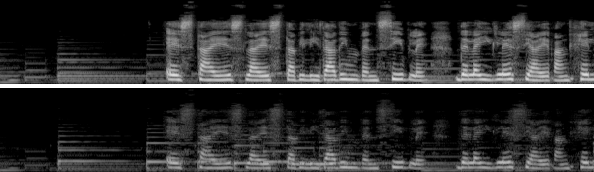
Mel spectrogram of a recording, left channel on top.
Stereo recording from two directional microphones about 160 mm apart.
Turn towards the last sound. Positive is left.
turn(degrees=40)  # may be behind; listen again after turning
